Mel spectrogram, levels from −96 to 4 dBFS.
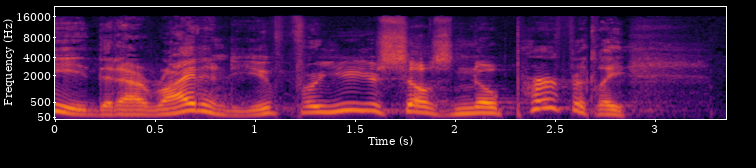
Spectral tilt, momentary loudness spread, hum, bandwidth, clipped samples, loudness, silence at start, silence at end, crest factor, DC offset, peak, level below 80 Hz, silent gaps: -4.5 dB/octave; 9 LU; none; 16.5 kHz; under 0.1%; -29 LUFS; 0 s; 0.2 s; 18 dB; under 0.1%; -10 dBFS; -74 dBFS; none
